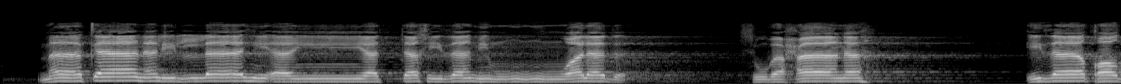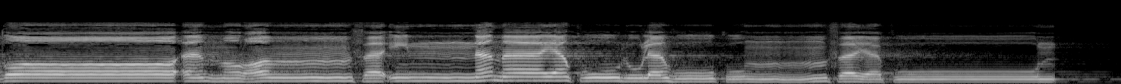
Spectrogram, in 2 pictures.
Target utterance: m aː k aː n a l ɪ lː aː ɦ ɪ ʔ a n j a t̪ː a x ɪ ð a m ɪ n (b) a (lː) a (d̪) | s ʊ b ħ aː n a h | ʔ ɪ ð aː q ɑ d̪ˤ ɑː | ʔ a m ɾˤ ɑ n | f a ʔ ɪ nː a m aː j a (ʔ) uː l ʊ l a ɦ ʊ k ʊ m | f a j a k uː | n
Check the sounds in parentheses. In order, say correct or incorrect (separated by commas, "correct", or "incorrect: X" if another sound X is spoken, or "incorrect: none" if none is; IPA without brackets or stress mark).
incorrect: w, incorrect: l, correct, incorrect: k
